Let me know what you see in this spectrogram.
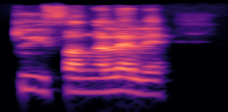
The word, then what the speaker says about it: Tuifangalele: So the G, when you pronounce the G like Tuifangalele, that G is pronounced as like NG.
